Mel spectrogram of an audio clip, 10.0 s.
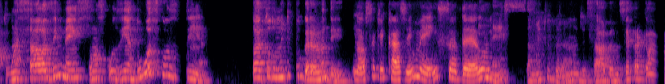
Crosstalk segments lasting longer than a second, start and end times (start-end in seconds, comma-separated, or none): none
